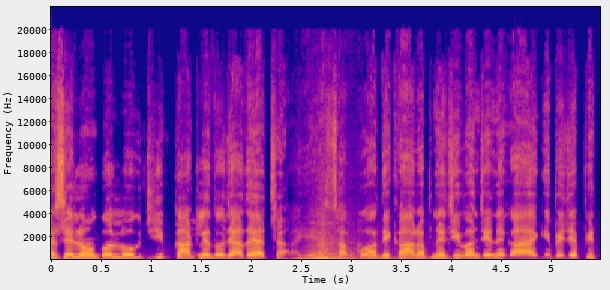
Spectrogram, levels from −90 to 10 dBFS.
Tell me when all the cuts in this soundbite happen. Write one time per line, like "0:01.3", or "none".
0:02.8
